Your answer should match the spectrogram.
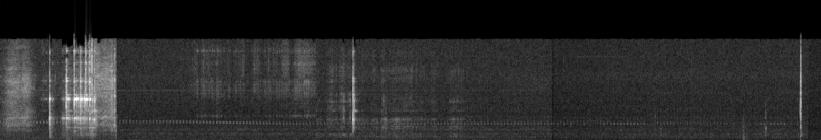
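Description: A crinkly plastic sleeve of petri dishes being handled, with clinking, for about the first second. Then a faint steady hum, broken by a single sharp click about three and a half seconds in.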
